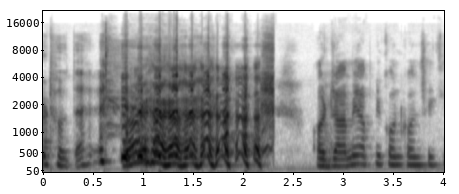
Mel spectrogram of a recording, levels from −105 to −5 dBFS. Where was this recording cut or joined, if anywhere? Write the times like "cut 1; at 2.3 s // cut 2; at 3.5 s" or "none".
cut 1; at 2.3 s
